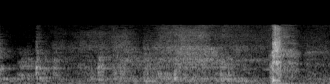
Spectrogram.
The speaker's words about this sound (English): Cape Town, there's a lot of noise. I think you're all mic'd up. All the mics are working in Cape Town. So if you're near a mic, just be careful in shuffling papers because we're hearing a fair bit from Cape Town.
